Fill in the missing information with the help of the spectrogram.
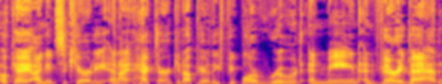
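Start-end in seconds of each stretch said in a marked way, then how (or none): none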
